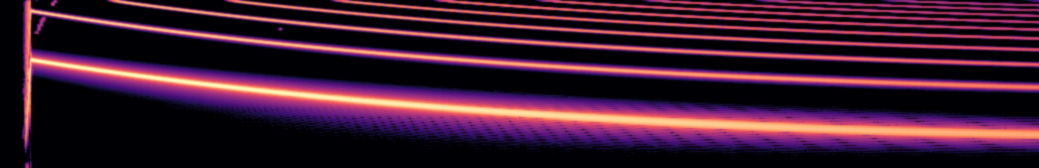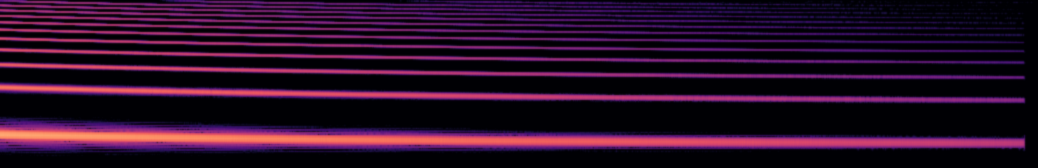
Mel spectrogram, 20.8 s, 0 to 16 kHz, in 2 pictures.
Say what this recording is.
Falling, Comedic, A
Audio of a descending square wave constructed using the Massive synthesizer.
An example of how you might credit is by putting this in the description/credits:
Originally created on 22nd September 2016 using the "Massive" synthesizer and Cubase.
comedy, falling, square, synth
